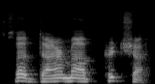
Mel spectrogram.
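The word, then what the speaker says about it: sad-dharma-pṛcchā: Sadharma Pricha. Krishna. Okay. Pricha. R with a dot under it is Ari. It's like Ari, Krishna.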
